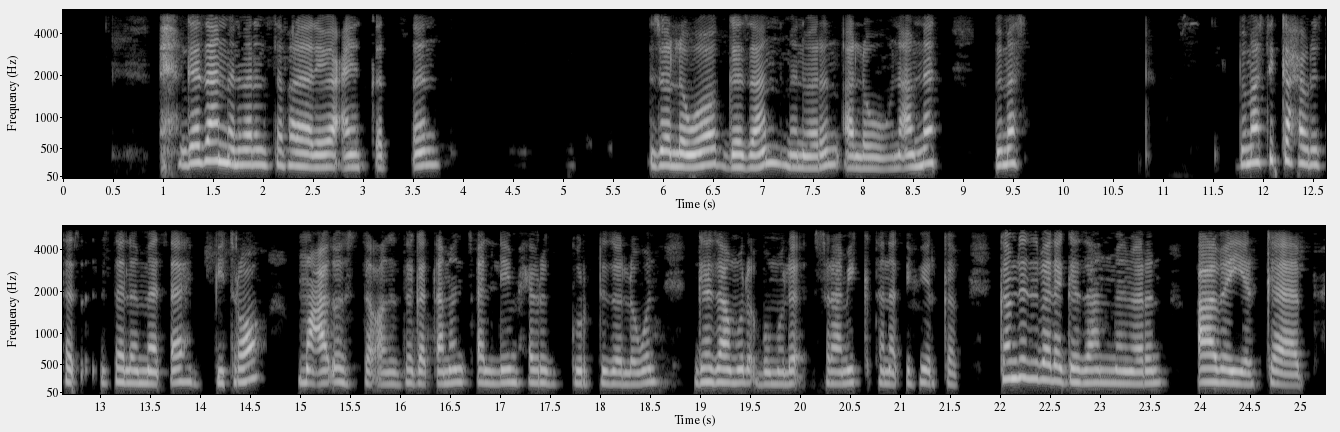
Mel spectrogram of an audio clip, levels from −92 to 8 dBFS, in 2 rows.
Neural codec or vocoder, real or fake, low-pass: none; real; 5.4 kHz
